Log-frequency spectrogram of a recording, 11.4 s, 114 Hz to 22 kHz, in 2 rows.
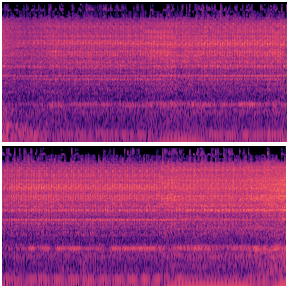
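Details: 2022 Ford Bronco 2.3-liter engine at steady idle with a fairly regular tick of roughly 220 per minute over the engine hum; abnormal engine noise, source not pinned down.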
